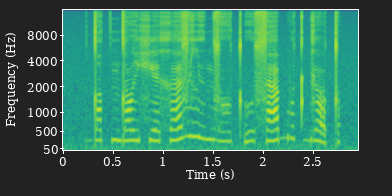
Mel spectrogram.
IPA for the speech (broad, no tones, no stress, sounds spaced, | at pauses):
dˤ u tˤ n d ɔ i̯ xʲ ɛ x ɜ z lʲ ṳ n z ɔ̤ tʼ ṳ s a b u t ɡʲ ɔ t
